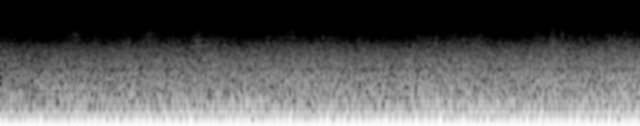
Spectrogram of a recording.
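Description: Light footsteps patter on metal.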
